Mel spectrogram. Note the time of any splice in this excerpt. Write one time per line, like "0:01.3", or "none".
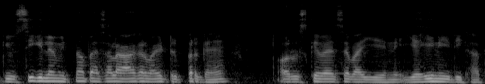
none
